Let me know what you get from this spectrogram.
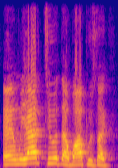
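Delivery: ordinary talk, nothing marked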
